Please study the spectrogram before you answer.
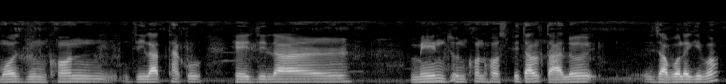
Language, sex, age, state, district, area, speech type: Assamese, male, 18-30, Assam, Jorhat, urban, spontaneous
